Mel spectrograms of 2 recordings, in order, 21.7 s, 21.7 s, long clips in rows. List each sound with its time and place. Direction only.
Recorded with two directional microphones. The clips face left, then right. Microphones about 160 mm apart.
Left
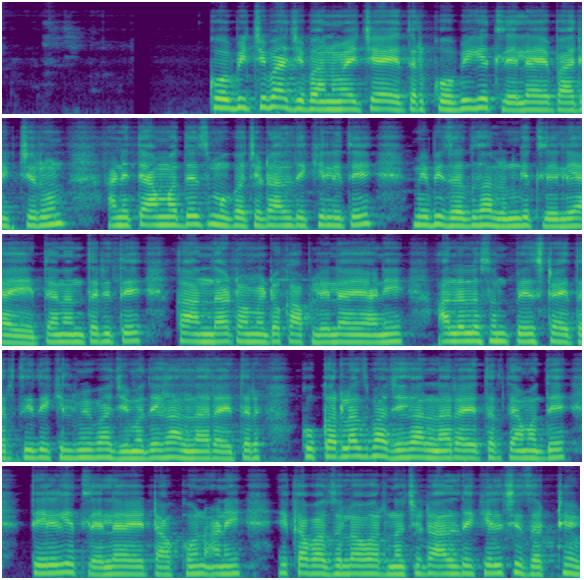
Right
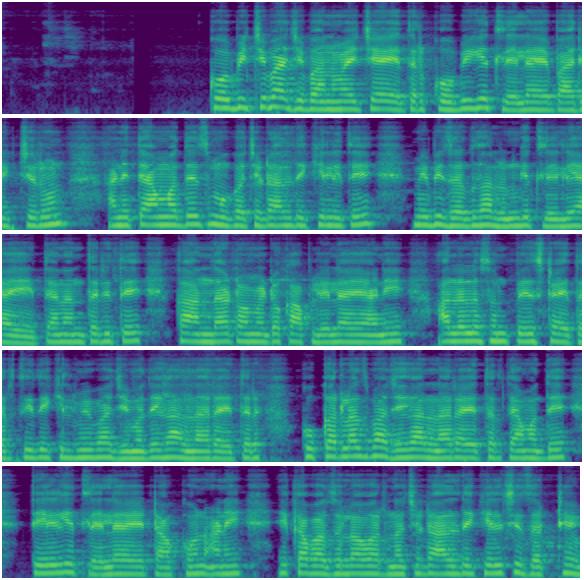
1.5 s speech: 25° left (ahead or behind)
